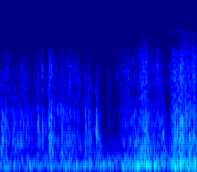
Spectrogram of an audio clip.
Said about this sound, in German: Ist das Regen, …? Ja. Das ist Regen, ja. Das ist echt heftig gerade.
